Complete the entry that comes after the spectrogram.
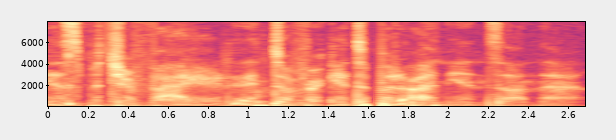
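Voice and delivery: hushed whisper. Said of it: "a quiet firing is, is just whispers".

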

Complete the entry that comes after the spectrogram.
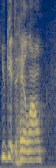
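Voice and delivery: high, loud, fast Eastern Kentucky dialect. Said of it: "my Eastern Kentucky dialect".

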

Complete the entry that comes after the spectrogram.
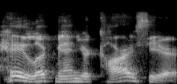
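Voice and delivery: mock teasing, acted-out joking tone. Retelling tapping someone whose limo has arrived, retelling a joking tease. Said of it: "So I jokingly tap him and I go".

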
